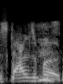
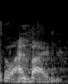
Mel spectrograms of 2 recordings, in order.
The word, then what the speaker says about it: Svalbard: Skalsberg. – Svalbard.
